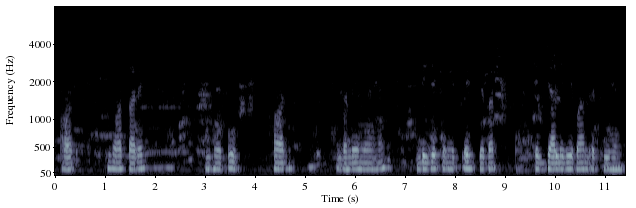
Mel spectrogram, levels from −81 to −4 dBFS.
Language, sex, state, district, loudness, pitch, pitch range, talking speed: Hindi, male, Uttar Pradesh, Hamirpur, -38 LUFS, 115 Hz, 110-130 Hz, 105 wpm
